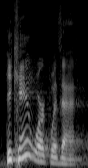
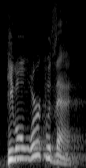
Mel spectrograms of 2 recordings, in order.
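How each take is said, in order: First: CAN'T said level, in the usual voice; stress on CAN'T. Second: WON'T pressed high and falling; stress on WON'T. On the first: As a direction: shift the weight to can't. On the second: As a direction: lean on won't, not on can't. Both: Shown as a demonstration.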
